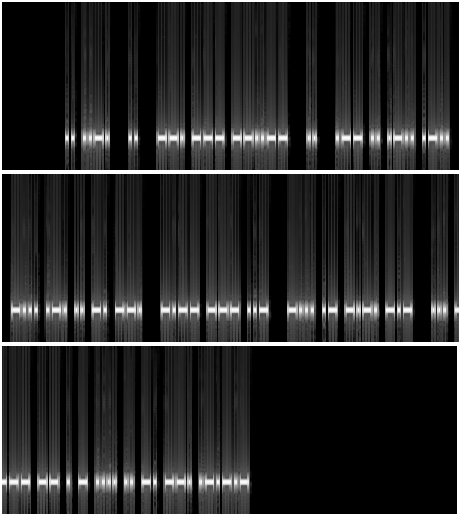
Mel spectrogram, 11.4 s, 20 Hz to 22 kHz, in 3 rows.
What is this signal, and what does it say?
Morse code, heard as a keyed tone, about 50 wpm, 700 Hz. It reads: IF I GO, I WILL BRING YOU BACK SOMETHING.
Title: Sentences from Top 1000 Words - Review Part 3 - 50wpm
